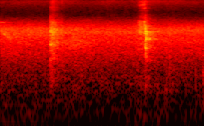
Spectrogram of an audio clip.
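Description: Two short, sharp clicks of cutlery against a plate, about a second apart, as a knife cuts a wheel of cheese on a plate at the table.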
